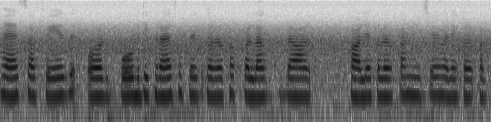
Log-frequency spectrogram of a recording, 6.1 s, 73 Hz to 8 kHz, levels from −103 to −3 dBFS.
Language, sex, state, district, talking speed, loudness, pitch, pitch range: Hindi, female, Chhattisgarh, Balrampur, 195 wpm, -17 LUFS, 200 Hz, 195-205 Hz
